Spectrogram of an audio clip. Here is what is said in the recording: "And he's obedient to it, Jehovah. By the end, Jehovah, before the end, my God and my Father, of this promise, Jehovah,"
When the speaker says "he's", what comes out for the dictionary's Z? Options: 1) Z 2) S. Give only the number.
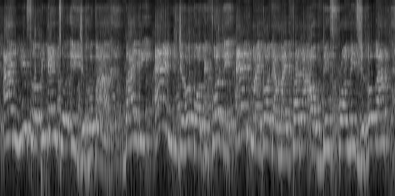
2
